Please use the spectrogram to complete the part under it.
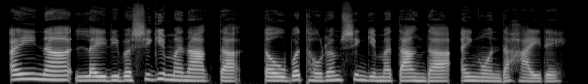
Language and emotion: Manipuri, neutral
